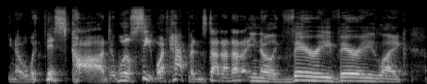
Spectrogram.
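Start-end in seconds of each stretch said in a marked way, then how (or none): 0.3-2.5 put-on conniving, sly, evil villain voice with British accent. Imitating a favorite Yu-Gi-Oh! villain: Bakura voice. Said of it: "evil British voice, like, conniving".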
